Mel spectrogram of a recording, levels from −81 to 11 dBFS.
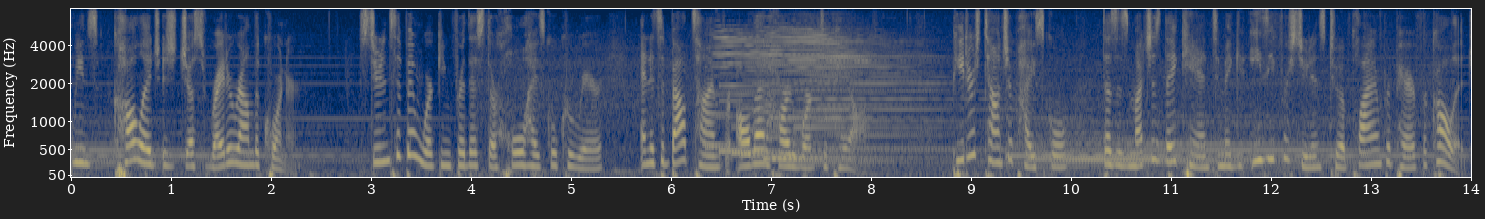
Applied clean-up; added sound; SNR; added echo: none; Plucked string instrument; 10 dB; none.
